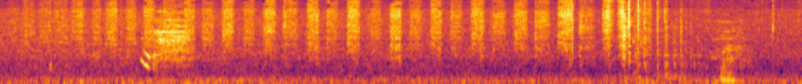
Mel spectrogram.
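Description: Bamboo shoots being cut by hand in a forest clump, heard as a steady rough rubbing and scraping close by, with brief sharper scrapes and a breathy sound near the end.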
